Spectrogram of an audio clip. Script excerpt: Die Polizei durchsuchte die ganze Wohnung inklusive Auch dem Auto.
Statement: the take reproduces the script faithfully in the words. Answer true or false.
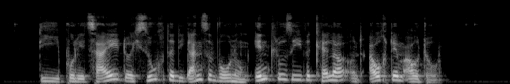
false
